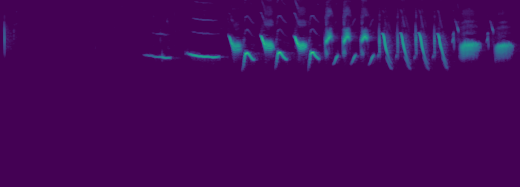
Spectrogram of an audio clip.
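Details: Vesper sparrow singing. Two clear, steady whistled notes open the song, then a rapid series of high, slurred chips speeds into a bright, rhythmic trill of about four notes a second before ending on a brief buzzy note.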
